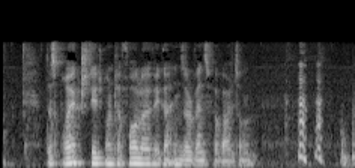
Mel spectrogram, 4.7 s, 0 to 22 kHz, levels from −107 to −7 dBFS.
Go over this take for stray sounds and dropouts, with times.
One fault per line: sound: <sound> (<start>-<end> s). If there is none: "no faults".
sound: laugh (3.8-4.3 s)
